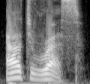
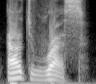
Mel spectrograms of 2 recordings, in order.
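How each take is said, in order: No difference in how they are said.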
